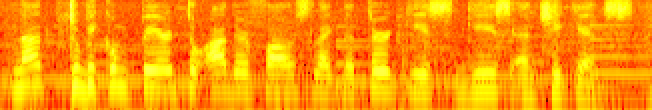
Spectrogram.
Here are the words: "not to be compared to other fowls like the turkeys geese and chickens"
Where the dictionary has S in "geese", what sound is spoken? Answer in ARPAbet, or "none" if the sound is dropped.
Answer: S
